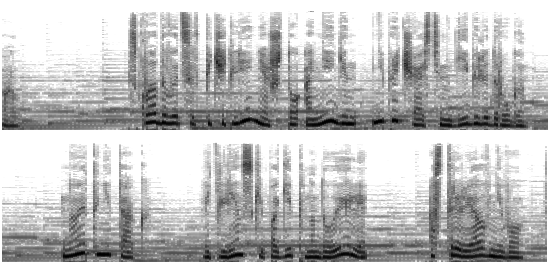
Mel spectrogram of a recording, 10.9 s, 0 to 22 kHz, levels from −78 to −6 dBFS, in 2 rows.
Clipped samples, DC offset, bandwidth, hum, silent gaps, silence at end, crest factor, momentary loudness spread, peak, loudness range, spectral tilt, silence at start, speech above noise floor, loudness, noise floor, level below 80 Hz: under 0.1%; 0.3%; 16.5 kHz; none; none; 0 s; 14 dB; 20 LU; 0 dBFS; 3 LU; -5 dB/octave; 0 s; 20 dB; -13 LUFS; -32 dBFS; -36 dBFS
